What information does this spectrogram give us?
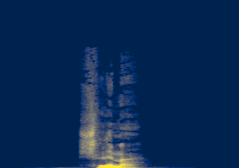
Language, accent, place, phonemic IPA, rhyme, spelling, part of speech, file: German, Germany, Berlin, /ˈʃlɪmɐ/, -ɪmɐ, schlimmer, adverb / adjective, De-schlimmer.ogg
- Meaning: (adverb) worse; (adjective) inflection of schlimm: 1. strong/mixed nominative masculine singular 2. strong genitive/dative feminine singular 3. strong genitive plural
